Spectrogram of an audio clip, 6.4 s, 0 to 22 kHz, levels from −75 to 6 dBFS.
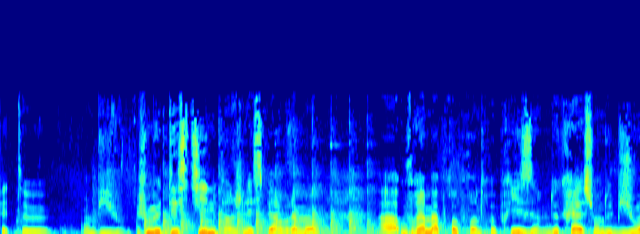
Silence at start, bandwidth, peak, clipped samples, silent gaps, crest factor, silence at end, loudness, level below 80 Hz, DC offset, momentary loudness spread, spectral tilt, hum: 0 s; 13 kHz; -8 dBFS; under 0.1%; none; 16 dB; 0 s; -24 LUFS; -58 dBFS; under 0.1%; 11 LU; -4.5 dB/octave; none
